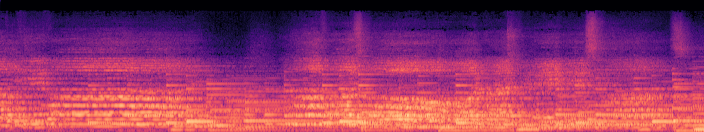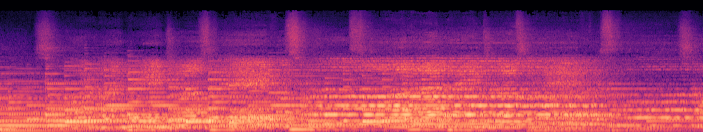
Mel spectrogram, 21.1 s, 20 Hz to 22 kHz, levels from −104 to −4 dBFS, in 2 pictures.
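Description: No technical faults can be heard anywhere in the audio, and the signal holds steady and continuous throughout.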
